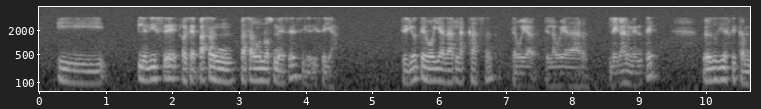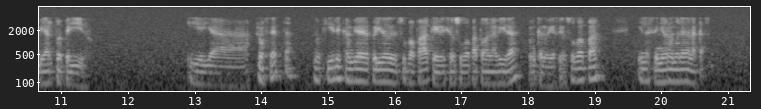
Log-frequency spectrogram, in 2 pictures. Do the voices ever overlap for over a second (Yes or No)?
No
